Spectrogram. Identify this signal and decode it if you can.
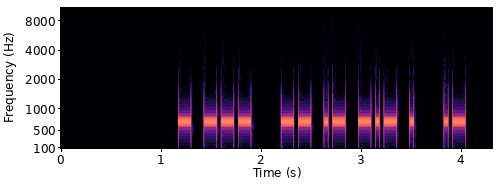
Morse code, heard as a keyed tone, about 28 wpm, 700 Hz. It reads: TO MAKE A
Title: Sets of 3 Words 28wpm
